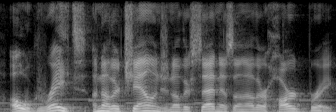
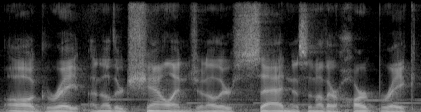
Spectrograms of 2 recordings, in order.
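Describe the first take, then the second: First: The tone sounds upbeat and eager. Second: The tone sounds sarcastic and weary. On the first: Challenges are welcomed as chances to grow. The speaker calls it right. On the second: Challenges are seen as a burden. The speaker calls it wrong. "changing the intonation of your voice from"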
